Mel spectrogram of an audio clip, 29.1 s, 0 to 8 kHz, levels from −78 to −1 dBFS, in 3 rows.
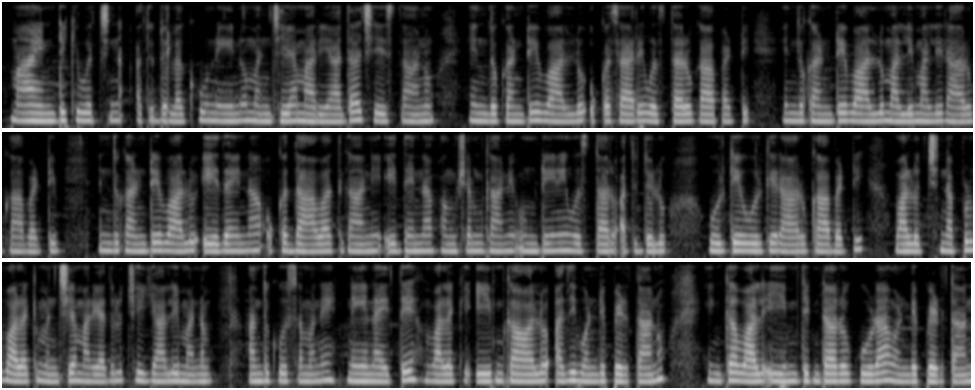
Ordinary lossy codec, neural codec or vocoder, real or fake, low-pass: none; none; real; 7.2 kHz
